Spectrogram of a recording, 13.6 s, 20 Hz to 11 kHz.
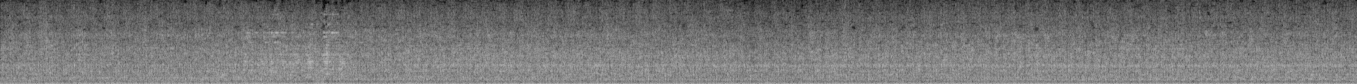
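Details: JD 4240 tractor diesel idling steadily after water pump replacement, at first start checking for leaks at the new pump seal and weep hole; deep even chug with no knocks or misses, running normally.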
